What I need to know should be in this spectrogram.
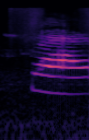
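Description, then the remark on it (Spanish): A single drawn-out meow from a cat behind a window, clear, rising then slowly trailing off, with no one speaking. “ahí está Draco detrás de la ventana. Buenos días, gatito.”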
